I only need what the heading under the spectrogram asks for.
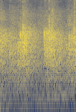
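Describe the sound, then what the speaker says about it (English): Brief burst of audience applause at a farming association week event in Ogun State, Nigeria, as a guest is called to the high table; a steady wash of clapping in two swells, fairly close. "Applause for him"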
